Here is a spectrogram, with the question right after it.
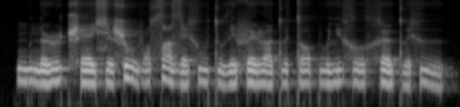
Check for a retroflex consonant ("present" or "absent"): present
